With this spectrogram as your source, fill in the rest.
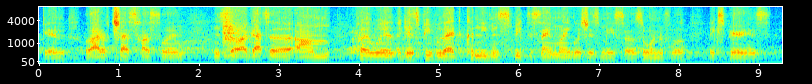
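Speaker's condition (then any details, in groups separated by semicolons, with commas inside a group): No condition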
